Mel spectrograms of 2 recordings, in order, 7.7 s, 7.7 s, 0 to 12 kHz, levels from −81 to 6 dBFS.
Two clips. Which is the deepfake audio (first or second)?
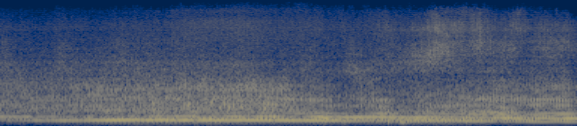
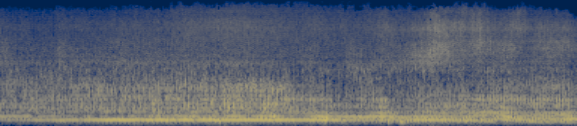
second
